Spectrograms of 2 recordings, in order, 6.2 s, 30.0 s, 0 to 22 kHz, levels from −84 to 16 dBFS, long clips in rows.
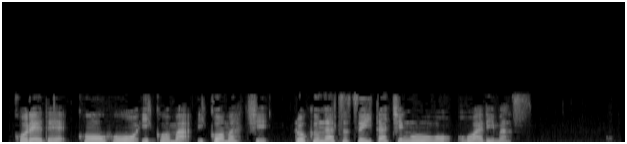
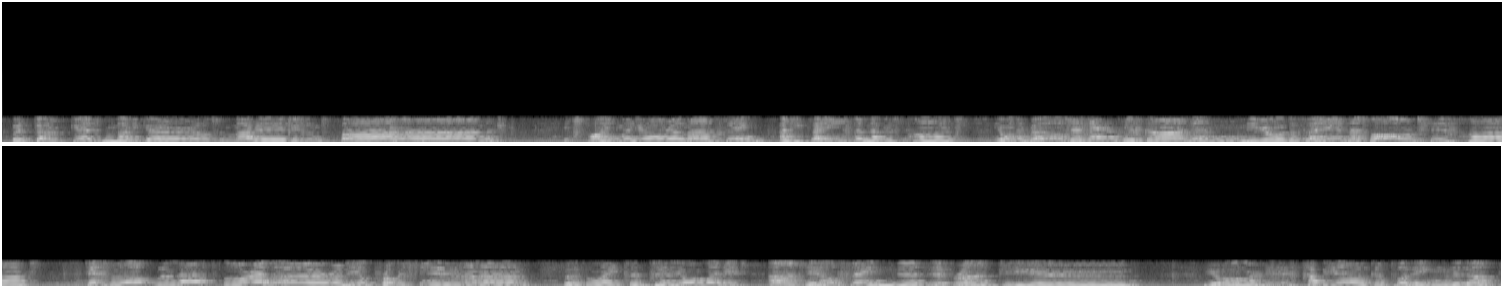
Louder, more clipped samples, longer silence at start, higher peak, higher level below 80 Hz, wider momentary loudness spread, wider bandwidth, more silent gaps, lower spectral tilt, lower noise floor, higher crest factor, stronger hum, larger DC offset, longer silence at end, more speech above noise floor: second, -27 LUFS vs -14 LUFS; neither; first, 0.15 s vs 0 s; second, -8 dBFS vs 0 dBFS; second, -64 dBFS vs -52 dBFS; about the same, 9 LU vs 9 LU; first, 8 kHz vs 4 kHz; neither; second, -4.5 dB/octave vs -8.5 dB/octave; first, -70 dBFS vs -34 dBFS; first, 20 dB vs 14 dB; second, none vs 50 Hz at -45 dBFS; second, under 0.1% vs 2%; first, 1 s vs 0 s; first, 43 dB vs 20 dB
